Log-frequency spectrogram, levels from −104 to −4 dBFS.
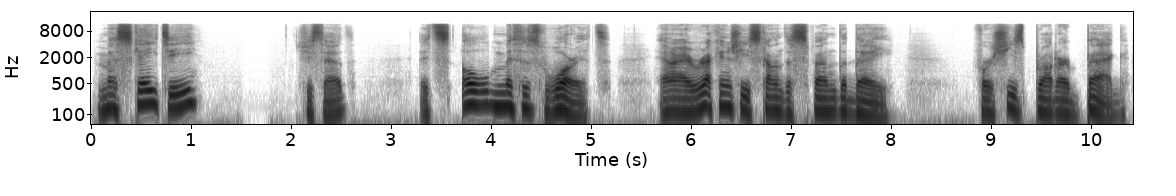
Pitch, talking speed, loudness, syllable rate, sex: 120 Hz, 125 wpm, -20 LUFS, 3.5 syllables/s, male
